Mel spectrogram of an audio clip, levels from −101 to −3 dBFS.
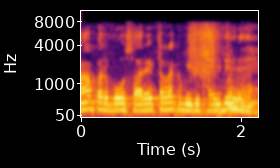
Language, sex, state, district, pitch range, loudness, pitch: Hindi, female, Haryana, Charkhi Dadri, 150-165 Hz, -13 LUFS, 155 Hz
